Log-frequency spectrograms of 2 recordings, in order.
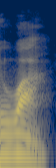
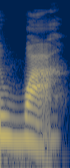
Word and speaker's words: wà: Ajá mi wà. Ajá mi wà.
